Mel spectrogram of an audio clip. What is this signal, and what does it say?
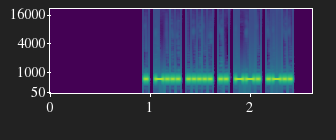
Morse code, heard as a keyed tone, about 41 wpm, 700 Hz. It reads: EB5IGL
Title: DXCC-100 Call Signs - 6 Characters - Repeated 3x - 45wpm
